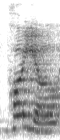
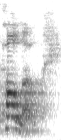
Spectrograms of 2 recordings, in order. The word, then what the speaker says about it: pollo: You mean pollo is how you say chicken, and he calls it polo. So. – Because it's spelled P-O-L-L-O. And he says polo.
